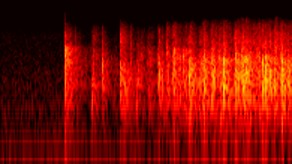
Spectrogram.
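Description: Applause from an audience after a poem recitation on a stage begins abruptly with a few separate claps, then quickly builds into dense, rapid clapping from several people that grows louder and fuller; two girls clap furiously. No one speaks.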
